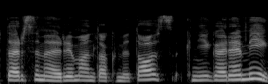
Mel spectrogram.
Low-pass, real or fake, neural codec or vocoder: 9.9 kHz; real; none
